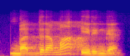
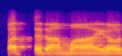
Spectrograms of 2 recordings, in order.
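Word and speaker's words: பத்திரமா இருங்க: When people really don't know Tamil, so they find it difficult to exactly pronounce the way that it's said. But you just got in the first try. Badrama irunga. If it was someone else, it'd be like Patarama, that kind of the shaky thing happens.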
